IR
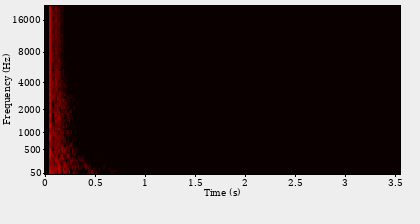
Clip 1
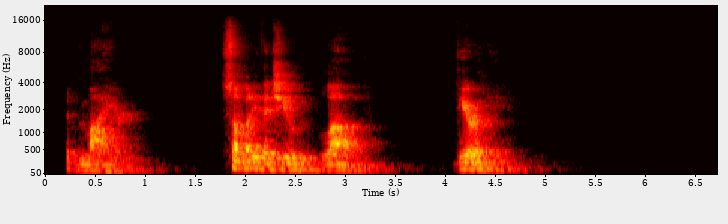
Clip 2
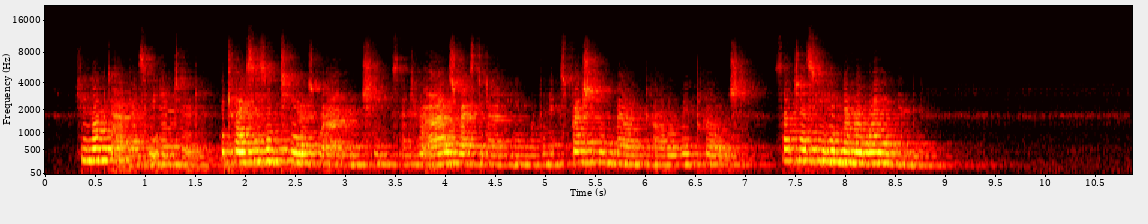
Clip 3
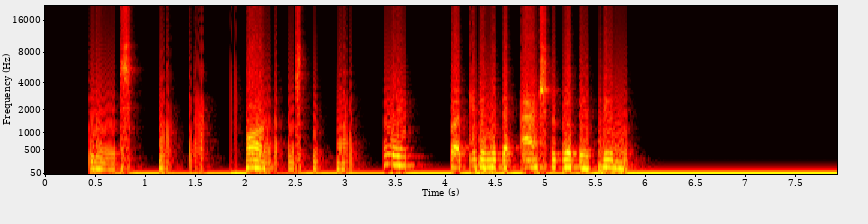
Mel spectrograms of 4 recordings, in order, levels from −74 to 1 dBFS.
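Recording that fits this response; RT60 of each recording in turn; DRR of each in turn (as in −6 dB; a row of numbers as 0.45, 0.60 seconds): 2; 0.65, 1.0, 0.40 seconds; −1.0, 2.0, 10.0 decibels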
